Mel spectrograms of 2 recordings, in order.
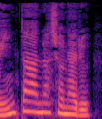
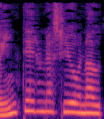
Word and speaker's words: Internacional: サッカークラブである英語発音のインターナショナルブラジルポルトガル語発音のインテルナシオナウと表記されることも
